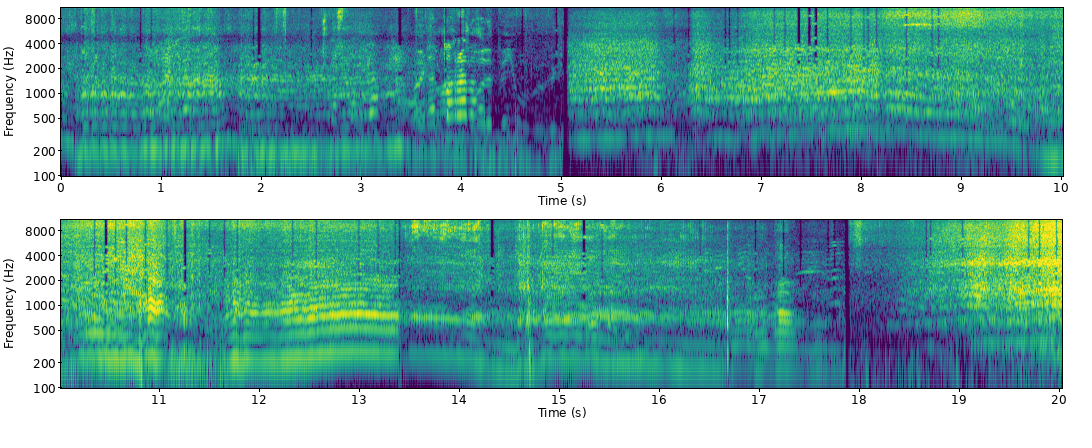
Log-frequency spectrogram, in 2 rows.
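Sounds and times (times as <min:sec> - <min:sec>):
rally car engine revving: 0:00.0 - 0:04.3, 0:05.0 - 0:20.0.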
